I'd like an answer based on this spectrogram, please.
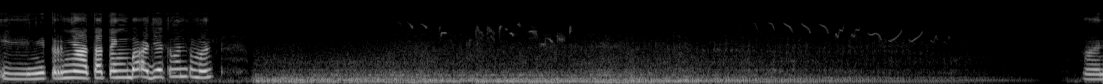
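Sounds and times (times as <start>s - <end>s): tank engine rumble: 2.5s - 10.5s.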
